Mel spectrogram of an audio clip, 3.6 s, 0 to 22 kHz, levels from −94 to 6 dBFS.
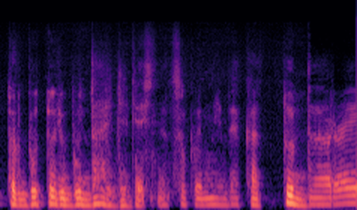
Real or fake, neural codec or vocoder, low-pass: fake; codec, 32 kHz, 1.9 kbps, SNAC; 14.4 kHz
